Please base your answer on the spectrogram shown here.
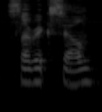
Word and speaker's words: Xcel: They've got their um Excel. What they excel is actually X C is how it's spelled.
